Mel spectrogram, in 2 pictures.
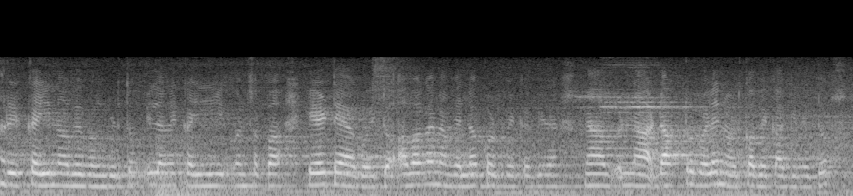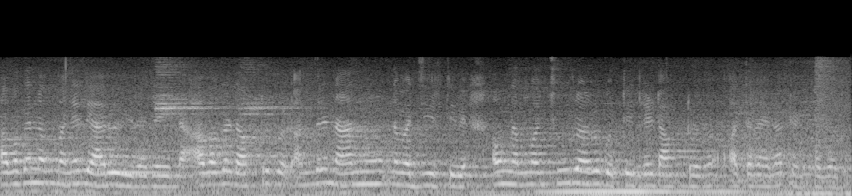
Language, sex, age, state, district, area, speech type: Kannada, female, 18-30, Karnataka, Mysore, urban, spontaneous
